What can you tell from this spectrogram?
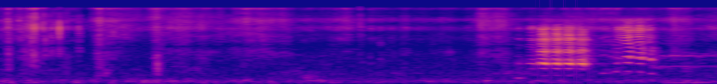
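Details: Young goat kids on a morning run, giving two short, nasal, wavering bleats near the end after a stretch of quiet rustling and faint background noise.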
